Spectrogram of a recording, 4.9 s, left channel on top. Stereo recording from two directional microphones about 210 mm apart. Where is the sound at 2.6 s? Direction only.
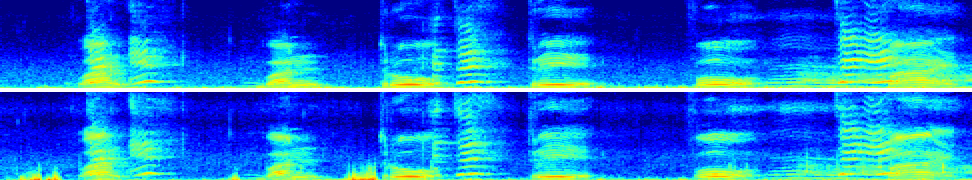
15° right (ahead or behind).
